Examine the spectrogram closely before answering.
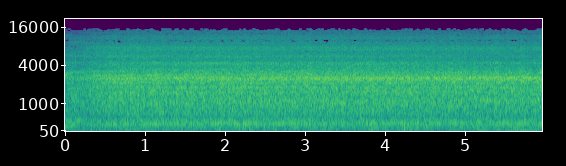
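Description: Electric hand mixer running steadily on low speed, its metal beaters whisking eggs with a pinch of salt in a bowl.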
